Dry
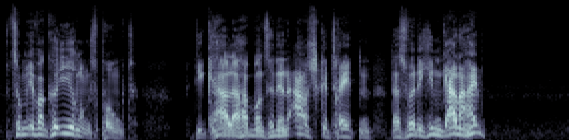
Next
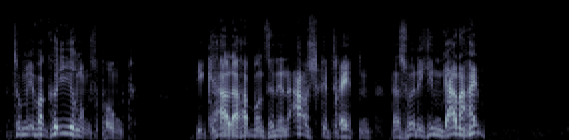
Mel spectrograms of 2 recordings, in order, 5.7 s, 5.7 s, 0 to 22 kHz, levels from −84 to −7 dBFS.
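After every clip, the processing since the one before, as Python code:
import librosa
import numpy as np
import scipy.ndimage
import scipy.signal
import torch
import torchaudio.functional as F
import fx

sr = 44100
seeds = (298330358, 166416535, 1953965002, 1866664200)

y = fx.env_lowpass(x, sr, base_hz=1800.0, full_db=-24.0)
y = fx.level_steps(y, sr, step_db=12)
y = y * 10.0 ** (-7.0 / 20.0)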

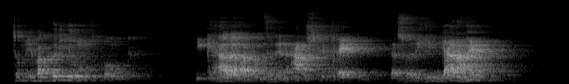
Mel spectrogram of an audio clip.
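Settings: y = scipy.signal.sosfilt(scipy.signal.butter(2, 380.0, 'highpass', fs=sr, output='sos'), x)
y = fx.rev_schroeder(y, sr, rt60_s=0.98, comb_ms=26, drr_db=-1.5)
y = y * 10.0 ** (2.5 / 20.0)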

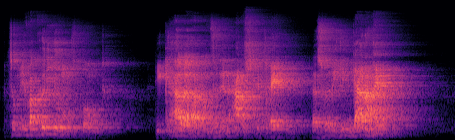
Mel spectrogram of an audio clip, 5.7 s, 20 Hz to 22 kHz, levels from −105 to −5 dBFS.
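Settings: y = fx.peak_eq(x, sr, hz=190.0, db=-11.0, octaves=0.88)
y = y * 10.0 ** (-2.5 / 20.0)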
